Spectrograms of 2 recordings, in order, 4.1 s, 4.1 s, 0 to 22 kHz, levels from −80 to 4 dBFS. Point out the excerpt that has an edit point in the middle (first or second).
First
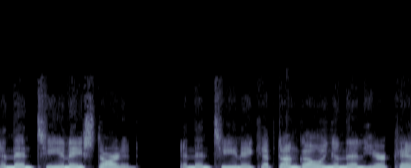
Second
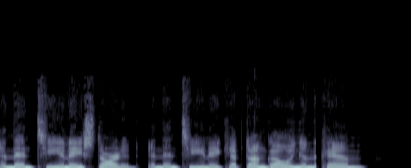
second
